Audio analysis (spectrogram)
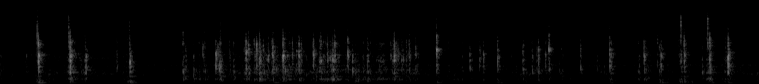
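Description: Both hands type with their fingertips on a full-size backlit plastic mechanical keyboard with a hollow case. A few spaced clacks open the clip, then a dense flurry of keystrokes, then evenly spaced clicks again. Each hit is short, sharp and bright, with almost no low end and a quick decay.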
